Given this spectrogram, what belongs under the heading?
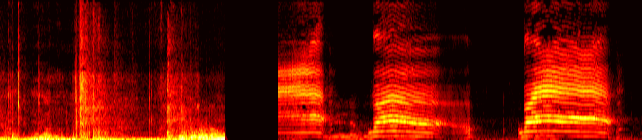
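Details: Loud, clear-toned wails from a newborn just after a normal vaginal delivery without epidural, with short pauses for breath after noisy delivery-room sounds; a normal vigorous cry.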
